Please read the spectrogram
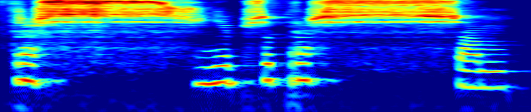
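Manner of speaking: very slow, loud hiss with drawn-out sibilants; hissing snake. A narrator's reading. Python apologizing to the panther, hissing. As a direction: stretch every s and sz like a snake. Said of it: "zasyczał".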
